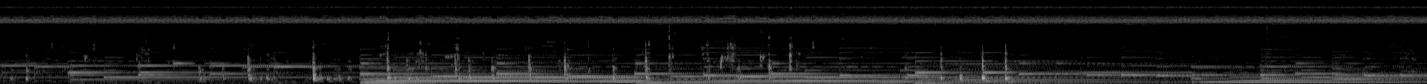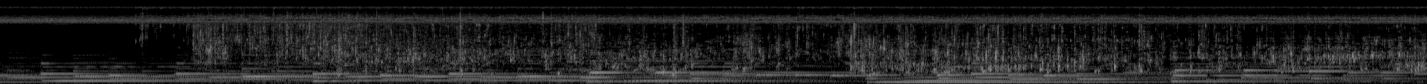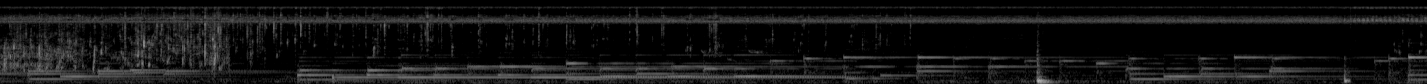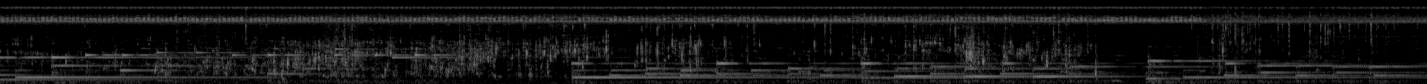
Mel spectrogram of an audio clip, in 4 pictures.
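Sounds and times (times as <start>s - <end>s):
background music: 0.0s - 57.0s
high insect drone: 0.0s - 57.0s
liquid pouring into plastic can: 16.0s - 37.6s, 44.0s - 50.2s.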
